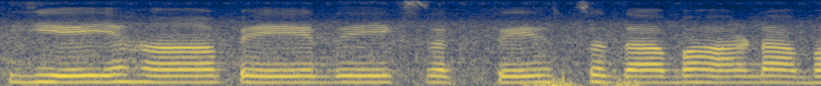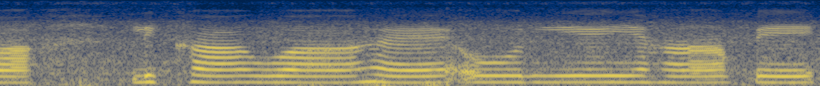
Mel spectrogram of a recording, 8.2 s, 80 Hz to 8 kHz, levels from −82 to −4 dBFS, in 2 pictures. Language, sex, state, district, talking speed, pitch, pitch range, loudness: Hindi, male, Haryana, Jhajjar, 110 wpm, 215 Hz, 210-220 Hz, -15 LUFS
